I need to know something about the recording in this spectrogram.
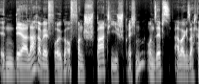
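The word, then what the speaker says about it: Spatie: Ich war auf deren Website und die sagen selbst, Sparti is Dutch for space. The character between two words, you pronounce it Sparti. Also es heißt Sparti.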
